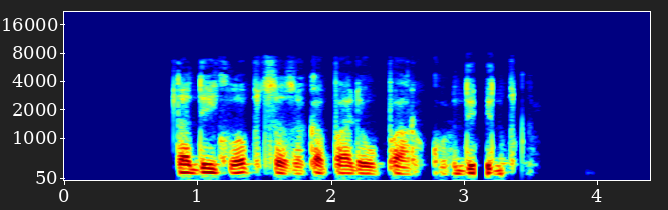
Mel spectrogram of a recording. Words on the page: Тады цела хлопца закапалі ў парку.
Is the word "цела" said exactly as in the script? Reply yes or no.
no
